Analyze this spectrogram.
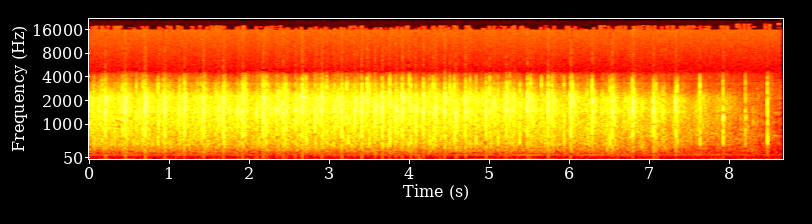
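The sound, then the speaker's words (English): A large crowd of some 300 or 400 people applauds the President steadily indoors in a packed first-floor mezzanine at a building entrance, a dense wash of many hands clapping with sharper individual claps popping out as it thins toward the end. “Some 300 or 400 people, it's packed to capacity, have seen the President now and are applauding him vociferously, as you can hear.”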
